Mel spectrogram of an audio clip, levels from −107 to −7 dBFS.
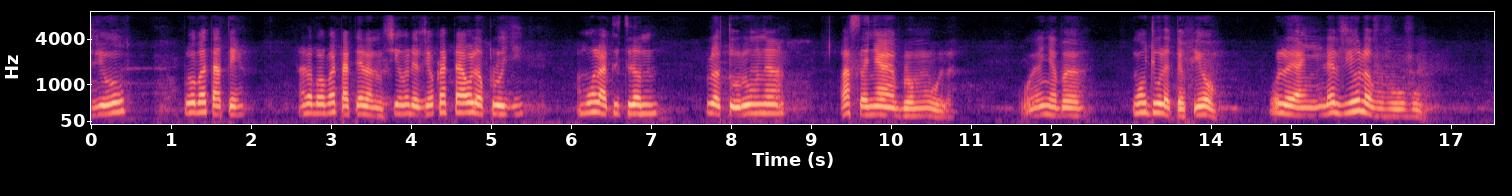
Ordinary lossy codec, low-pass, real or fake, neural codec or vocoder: MP3, 64 kbps; 7.2 kHz; fake; codec, 32 kHz, 1.9 kbps, SNAC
